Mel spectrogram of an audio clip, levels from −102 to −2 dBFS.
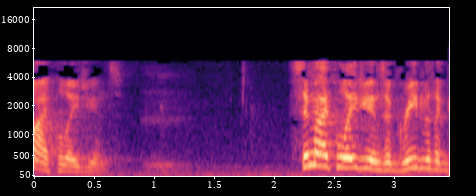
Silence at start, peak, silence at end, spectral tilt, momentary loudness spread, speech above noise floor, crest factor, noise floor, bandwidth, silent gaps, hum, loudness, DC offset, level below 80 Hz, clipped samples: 0 s; 0 dBFS; 0 s; -5 dB/octave; 16 LU; 35 dB; 18 dB; -52 dBFS; 6.2 kHz; none; none; -16 LUFS; under 0.1%; -52 dBFS; under 0.1%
